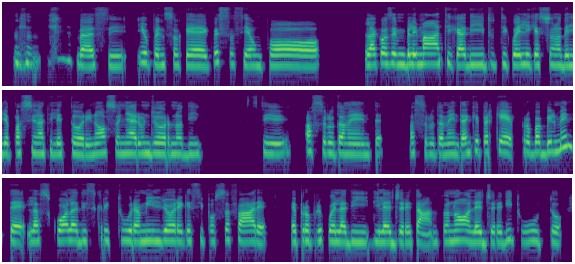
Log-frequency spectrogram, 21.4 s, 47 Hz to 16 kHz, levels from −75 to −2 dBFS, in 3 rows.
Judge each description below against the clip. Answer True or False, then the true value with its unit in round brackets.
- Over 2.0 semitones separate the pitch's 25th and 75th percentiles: False (1.5 semitones)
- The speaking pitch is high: True (205 Hz)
